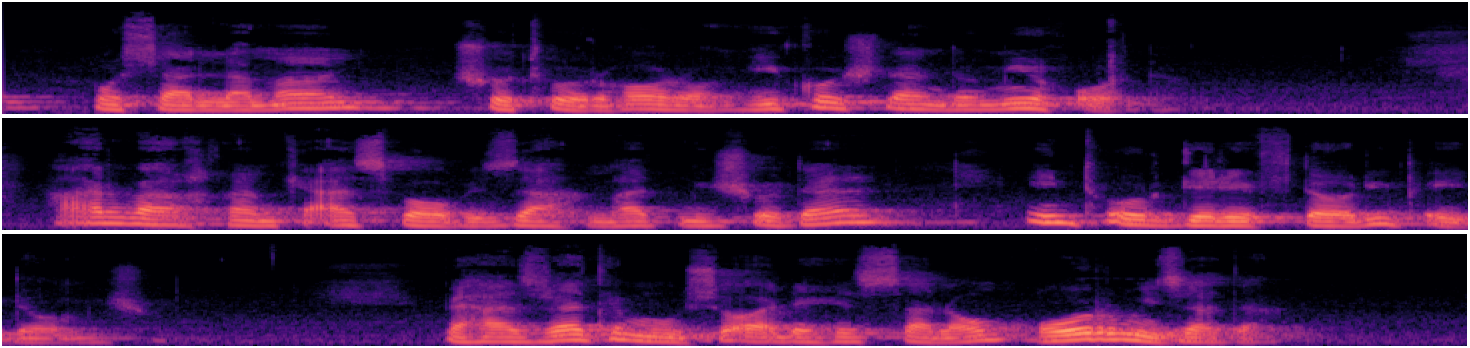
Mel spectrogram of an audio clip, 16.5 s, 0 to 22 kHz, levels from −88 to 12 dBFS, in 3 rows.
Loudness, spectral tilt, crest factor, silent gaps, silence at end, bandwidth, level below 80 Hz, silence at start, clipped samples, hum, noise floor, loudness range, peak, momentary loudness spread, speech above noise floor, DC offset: -22 LUFS; -8 dB/octave; 20 dB; none; 0.65 s; 13.5 kHz; -66 dBFS; 0 s; under 0.1%; none; -59 dBFS; 6 LU; -2 dBFS; 10 LU; 37 dB; under 0.1%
